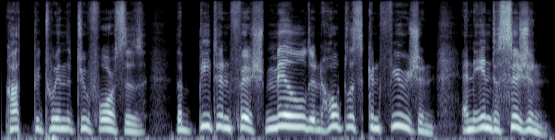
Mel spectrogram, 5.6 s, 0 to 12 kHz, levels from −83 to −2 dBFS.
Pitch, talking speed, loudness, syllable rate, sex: 185 Hz, 150 wpm, -20 LUFS, 5.1 syllables/s, male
